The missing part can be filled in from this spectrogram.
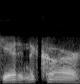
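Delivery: imitated shout, urgent. Retelling the moment the figures got close, telling companion to get in the car: imitating a shout. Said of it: "I shouted".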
